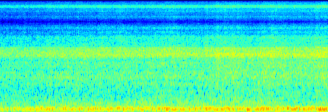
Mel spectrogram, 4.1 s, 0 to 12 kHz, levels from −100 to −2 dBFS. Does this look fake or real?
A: real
